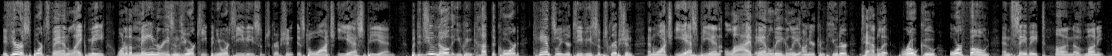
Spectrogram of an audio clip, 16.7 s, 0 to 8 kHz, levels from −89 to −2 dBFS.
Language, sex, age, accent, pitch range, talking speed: English, male, 30-49, American, 145-205 Hz, 195 wpm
